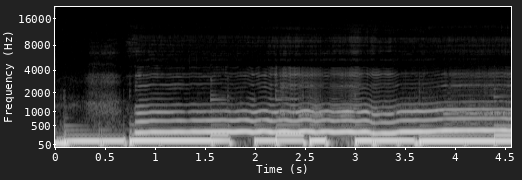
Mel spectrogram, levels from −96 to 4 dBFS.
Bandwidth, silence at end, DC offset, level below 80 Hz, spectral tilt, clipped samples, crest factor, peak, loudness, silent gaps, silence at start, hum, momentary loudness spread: 1.7 kHz; 0 s; under 0.1%; -34 dBFS; -13 dB/octave; under 0.1%; 10 dB; -6 dBFS; -18 LUFS; none; 0 s; none; 3 LU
